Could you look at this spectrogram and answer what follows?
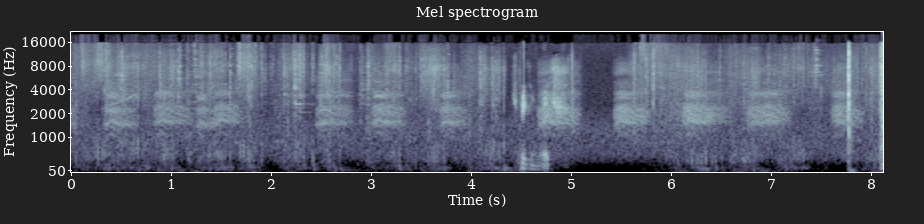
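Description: Crows caw repeatedly around a dead body in the survival video game The Long Dark, a series of hoarse calls at a moderate distance while someone talks.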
